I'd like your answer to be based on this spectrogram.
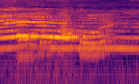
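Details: A young child cries and fusses with a high, wailing voice that falls away at the end while demanding milk; child crying.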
